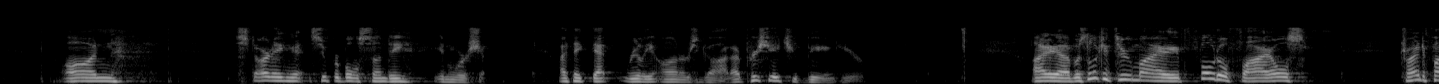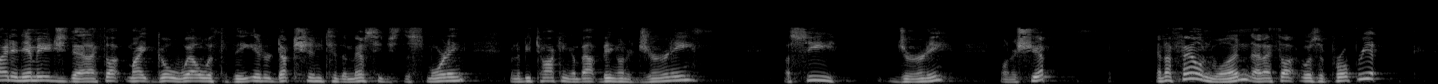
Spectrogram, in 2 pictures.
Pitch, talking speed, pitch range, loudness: 150 Hz, 145 wpm, 140-170 Hz, -32 LUFS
